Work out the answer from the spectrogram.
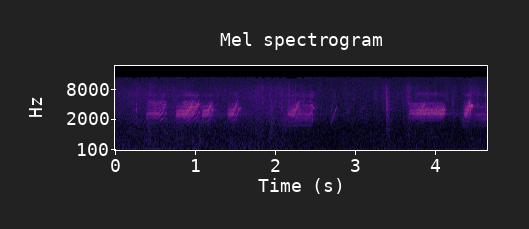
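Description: Small birds chirping in short clusters of chirps, three times with pauses between.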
